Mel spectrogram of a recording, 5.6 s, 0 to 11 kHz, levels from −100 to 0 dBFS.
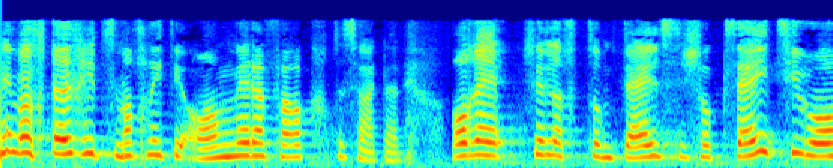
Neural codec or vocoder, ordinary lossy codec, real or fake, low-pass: codec, 16 kHz, 1 kbps, FunCodec, trained on LibriTTS, 50 frames a second; MP3, 48 kbps; fake; 7.2 kHz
